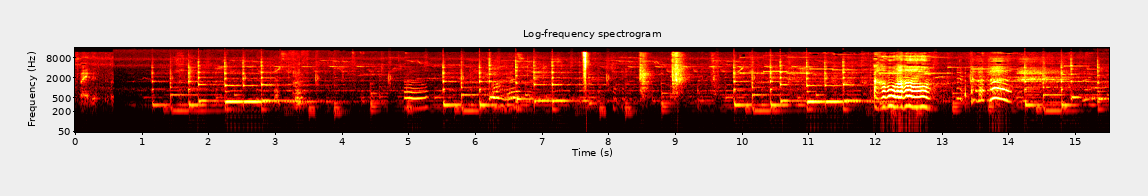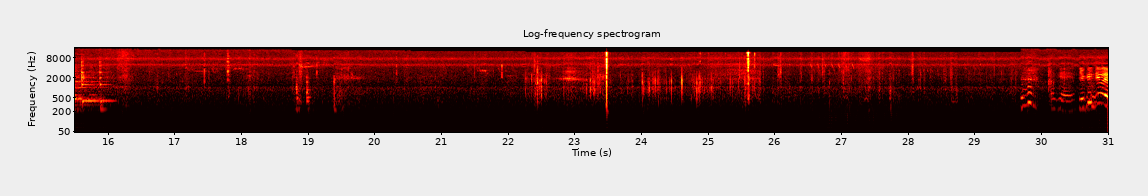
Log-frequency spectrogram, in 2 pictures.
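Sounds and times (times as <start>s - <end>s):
woman exclaiming and laughing: 12.0s - 14.2s.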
